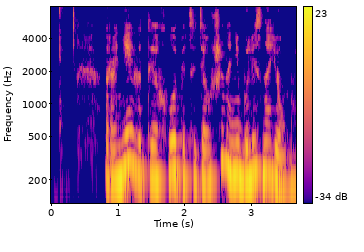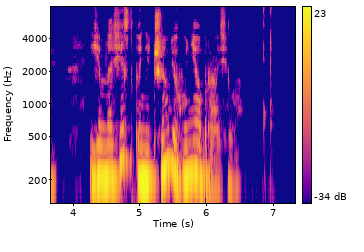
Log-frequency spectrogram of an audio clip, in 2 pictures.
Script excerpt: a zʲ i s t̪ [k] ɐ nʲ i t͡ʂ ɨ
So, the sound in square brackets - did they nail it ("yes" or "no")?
yes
